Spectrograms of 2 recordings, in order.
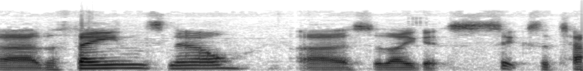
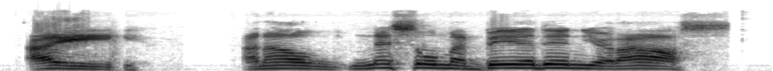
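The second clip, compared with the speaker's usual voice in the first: bad put-on Scottish accent, high and loud; 7 semitones higher, 5 dB louder than usual. During a showdown scene, a character threatens his opponent in a terrible Scottish accent. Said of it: "That was a terrible Scottish accent".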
